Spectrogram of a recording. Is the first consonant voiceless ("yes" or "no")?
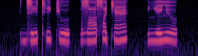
no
